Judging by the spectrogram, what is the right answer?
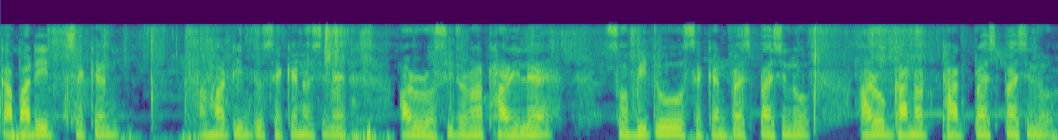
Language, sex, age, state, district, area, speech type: Assamese, male, 18-30, Assam, Sivasagar, rural, spontaneous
